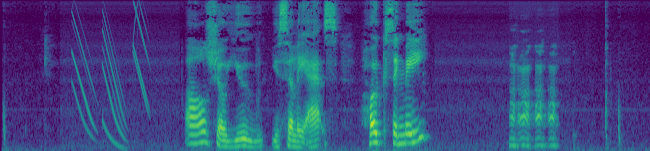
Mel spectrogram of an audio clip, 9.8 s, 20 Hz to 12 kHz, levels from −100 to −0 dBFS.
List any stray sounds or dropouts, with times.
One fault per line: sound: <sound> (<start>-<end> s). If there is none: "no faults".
sound: chirp (1.1-2.3 s)
sound: laugh (7.6-8.4 s)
